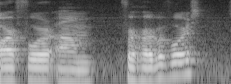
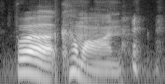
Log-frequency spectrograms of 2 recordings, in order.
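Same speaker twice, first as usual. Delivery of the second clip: louder snickering; 6 dB louder than usual. Reading a simple book with a companion, snickering. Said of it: "(Jake snickers)".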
